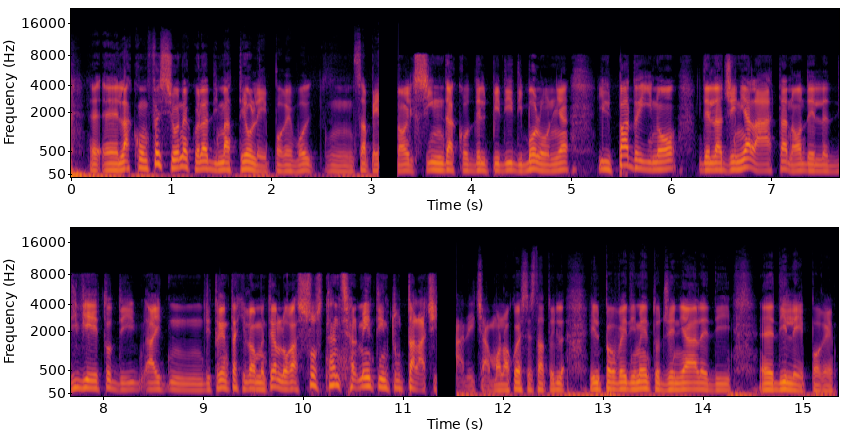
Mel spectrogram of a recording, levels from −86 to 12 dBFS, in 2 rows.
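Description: At 3.07 s a 200 ms silence breaks the speech, just before "diciamo no questo è", and the sound turns duller, with nothing above 7.9 kHz and a faint new noise floor. Level stays much the same. The input likely switched to a poorer device. Fuller sound returns at 11.54 s.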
